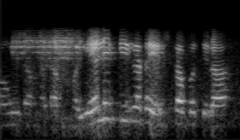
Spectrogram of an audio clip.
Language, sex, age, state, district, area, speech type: Kannada, female, 18-30, Karnataka, Chamarajanagar, rural, conversation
